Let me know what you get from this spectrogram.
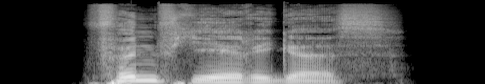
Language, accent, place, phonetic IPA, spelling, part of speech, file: German, Germany, Berlin, [ˈfʏnfˌjɛːʁɪɡəs], fünfjähriges, adjective, De-fünfjähriges.ogg
- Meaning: strong/mixed nominative/accusative neuter singular of fünfjährig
